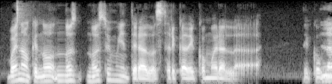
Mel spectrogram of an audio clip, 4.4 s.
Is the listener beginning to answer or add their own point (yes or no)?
yes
